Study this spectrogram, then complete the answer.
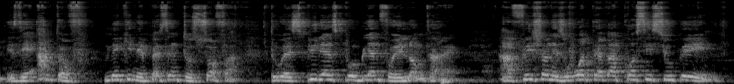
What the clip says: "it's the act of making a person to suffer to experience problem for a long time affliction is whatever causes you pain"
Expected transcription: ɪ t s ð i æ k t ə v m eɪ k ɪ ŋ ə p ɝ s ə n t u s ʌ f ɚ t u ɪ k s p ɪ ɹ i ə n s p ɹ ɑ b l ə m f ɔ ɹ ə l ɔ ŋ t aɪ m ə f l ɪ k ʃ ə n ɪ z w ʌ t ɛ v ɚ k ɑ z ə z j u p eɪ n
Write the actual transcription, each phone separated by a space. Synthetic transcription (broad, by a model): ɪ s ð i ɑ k t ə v m eɪ k ɪ ŋ ə p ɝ s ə n t u s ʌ f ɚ t u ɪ k s p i ɹ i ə n s p ɹ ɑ b l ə m f ɔ ɹ ə l ɔ ŋ t aɪ m ə f l ɪ k ʃ ə n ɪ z w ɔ t ɛ v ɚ k ɑ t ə s j u p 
